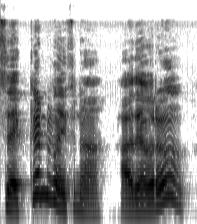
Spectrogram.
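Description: A woman's voice: medium pitch, big pitch swings, measured pace, mellow. A woman voicing a boastful, scheming older man in a storybook narration. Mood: puzzled. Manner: boastful and blustering.

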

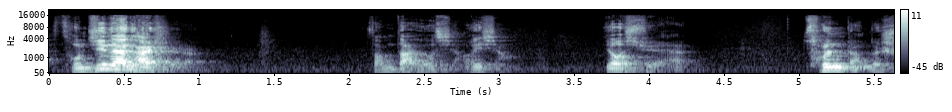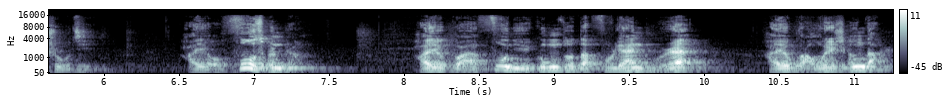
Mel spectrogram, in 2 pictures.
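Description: An actor playing an older village head who runs a meeting and scolds the villagers in a commanding, folksy way. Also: male voice, medium pitch, a bit bright, echoey room. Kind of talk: TV drama acting.

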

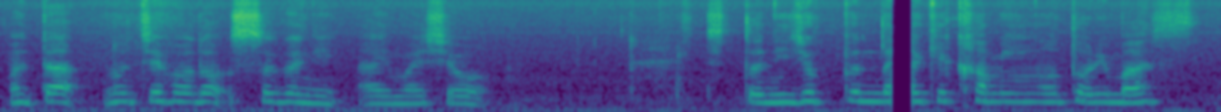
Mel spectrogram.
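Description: Young woman rambling to her stream, soft mellow voice, kinda sleepy, faint background hum. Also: fairly high pitch, level tone, normal speed. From Japan. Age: 20s. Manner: soft, chatty, drifting into sleepy murmurs. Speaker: idol livestreamer. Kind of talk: casual solo livestream chat.

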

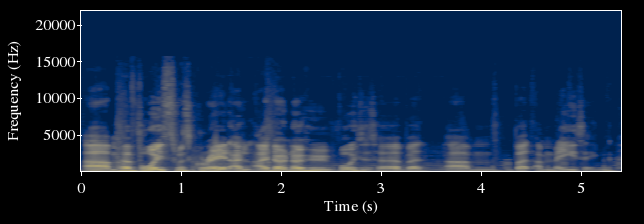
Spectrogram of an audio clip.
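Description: A man in his twenties speaks a little slowly in a mid-range, fairly bright voice, close to a desk boom microphone at a computer desk in a small bedroom. As a YouTube reaction host he gushes, swears and chats with casual excitement over game trailer music.

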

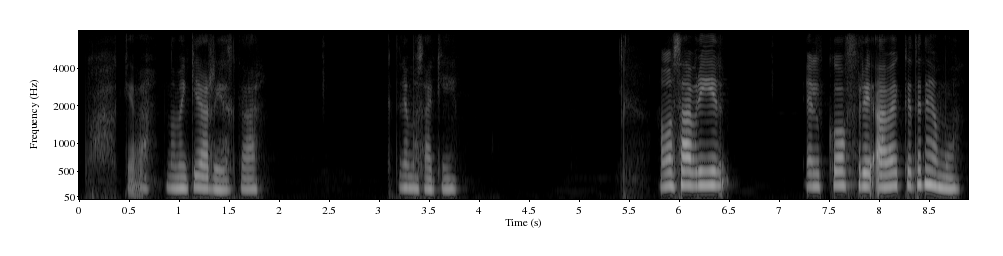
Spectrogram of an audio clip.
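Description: A young woman from giving live gameplay commentary, excitable, swearing and talking to her viewers. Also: on the high side, a little slow, pauses often, clear, resonant tone, muffled recording. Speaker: gaming YouTuber.

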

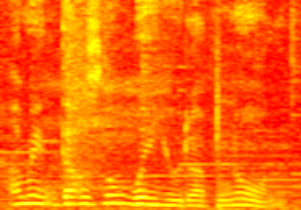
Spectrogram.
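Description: A woman's voice: fairly high pitch, brisk, over music, close to an everyday voice. An actress plays a young bereaved sister with a Nigerian accent in a film drama. She is affectionate and grateful, talking in a natural, reassuring way. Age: young adult.

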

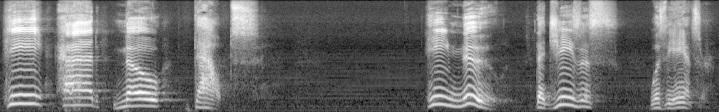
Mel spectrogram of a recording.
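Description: A male pastor preaching a sermon, dropping to near-whispers and rising to loud, impassioned peaks, with folksy asides and small laughs. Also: sits high, very animated. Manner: swings from hushed near-whispers to loud impassioned climaxes, drawn-out pauses. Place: church sanctuary.

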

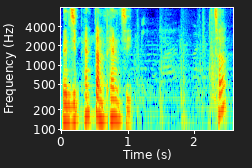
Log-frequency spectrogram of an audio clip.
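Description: Casting: Let's-Player, Mann, locker und verspielt, redet mit Spielfiguren. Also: male voice, medium pitch, measured pace, a little mellow, slightly rough. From German-speaking country. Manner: chatty and joking, talks to game characters. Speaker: let's play host. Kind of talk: casual gameplay commentary.

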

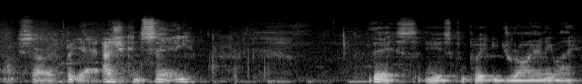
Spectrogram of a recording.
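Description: Chatty plumber on a job. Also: male voice, sits low, fairly even intonation, unhurried, music in the background. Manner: chatty, self-mocking, explains as he works. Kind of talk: work vlog narration. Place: living room in a house, indoors.

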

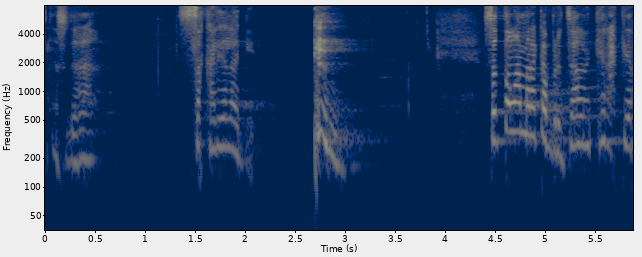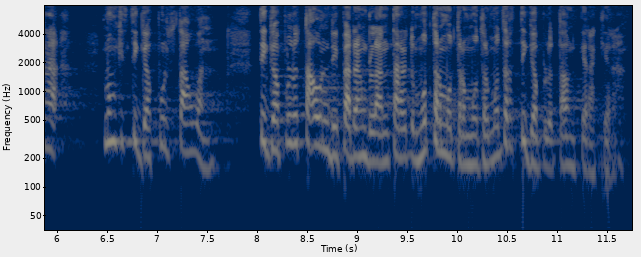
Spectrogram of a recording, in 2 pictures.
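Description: Husky woman preaching in a reverberant hall. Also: mid-range voice. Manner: dramatic, mixes in English words; drops to whispers for emphasis. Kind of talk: sermon. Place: church hall. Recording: long church hall reverb.

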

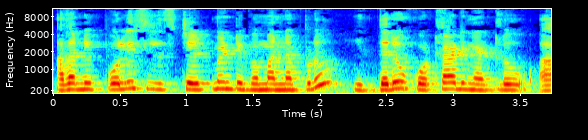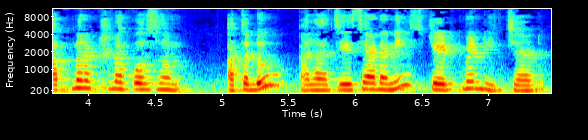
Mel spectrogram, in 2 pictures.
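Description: A woman's voice: a little high, steady tone, fairly quick, warm tone, reverberant, a little hiss or hum. A woman reading a novel aloud as an audiobook narrator, with light changes of voice for each character's dialogue.

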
